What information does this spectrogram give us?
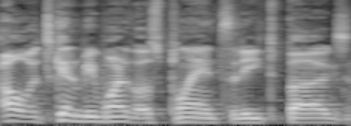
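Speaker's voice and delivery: plain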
